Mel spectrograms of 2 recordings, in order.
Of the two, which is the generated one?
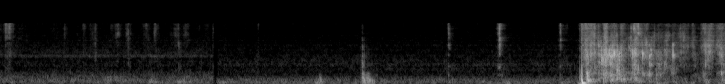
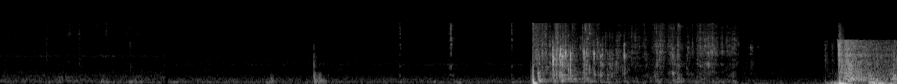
first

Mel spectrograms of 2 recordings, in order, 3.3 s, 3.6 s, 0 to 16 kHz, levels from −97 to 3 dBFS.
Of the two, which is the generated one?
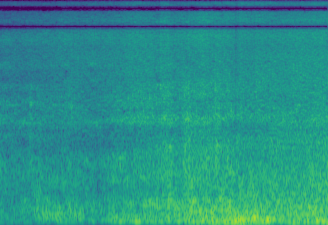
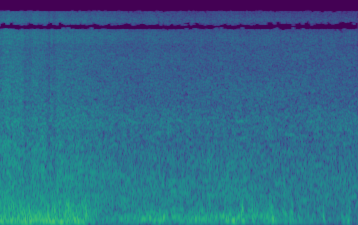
first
